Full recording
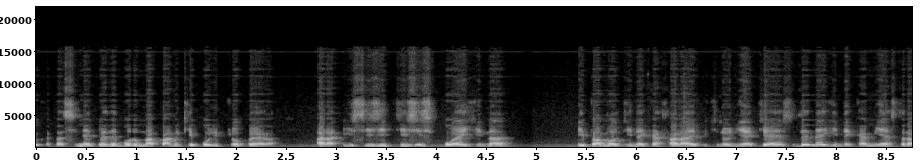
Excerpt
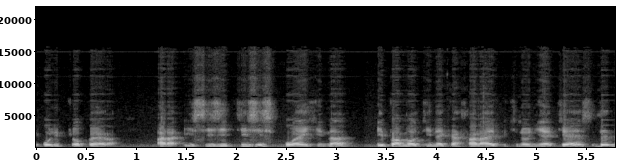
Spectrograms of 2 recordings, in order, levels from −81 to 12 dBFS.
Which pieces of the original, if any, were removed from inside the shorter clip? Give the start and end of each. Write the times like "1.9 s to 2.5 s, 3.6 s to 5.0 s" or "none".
4.9 s to 5.3 s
